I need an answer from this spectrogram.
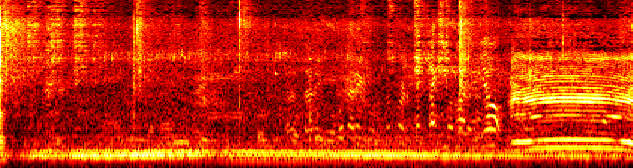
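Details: Madura cattle at karapan sapi racing practice on the Asemanis field in Pamekasan, preparing for team Gagak Rimang's anniversary; a long, low, drawn-out moo holds for about five seconds, followed by a higher harmonic cry over background engine and crowd noise.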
